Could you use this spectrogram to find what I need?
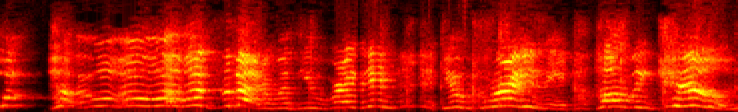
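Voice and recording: Putting on a character voice, a woman speaks fairly slowly at an extremely high pitch, her bright, sharp tone paired with lively intonation.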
